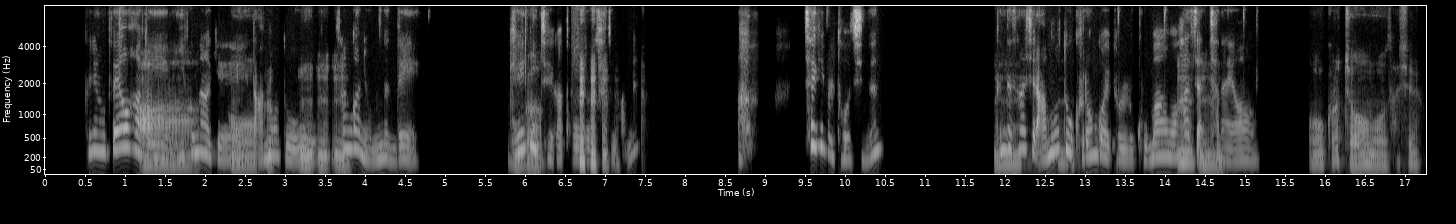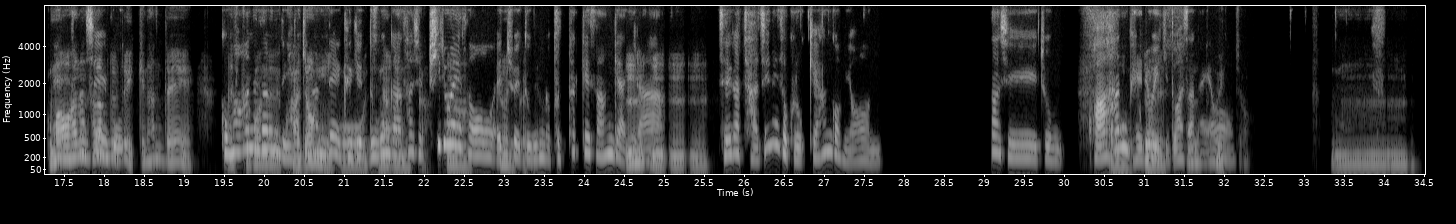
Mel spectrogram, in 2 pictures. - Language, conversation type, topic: Korean, advice, 제 필요를 솔직하게 말하기 어려울 때 어떻게 표현하면 좋을까요?
- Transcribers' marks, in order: in English: "fair하게 even하게"; laugh; teeth sucking; tapping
